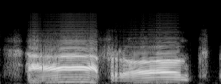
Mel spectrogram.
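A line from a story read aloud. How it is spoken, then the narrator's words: Friendly, smiling greeting. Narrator (Russian): приветливо разулыбил свое рябое лицо мужчина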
